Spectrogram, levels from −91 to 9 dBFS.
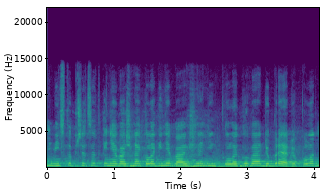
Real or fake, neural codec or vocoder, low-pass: fake; codec, 44.1 kHz, 7.8 kbps, Pupu-Codec; 14.4 kHz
